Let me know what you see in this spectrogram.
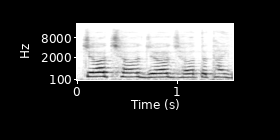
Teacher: च, छ, ज, झ तथा य व्यंजनों का उच्चारण तालु से होता है। इस व्यंजनों को तालव्य व्यंजन कहते हैं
